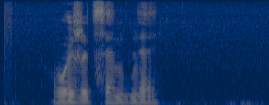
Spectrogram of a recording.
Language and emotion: Russian, neutral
